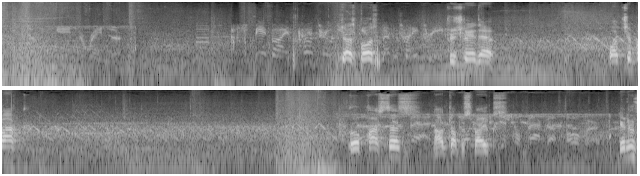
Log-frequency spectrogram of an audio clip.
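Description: A powerful car engine roars at high speed.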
